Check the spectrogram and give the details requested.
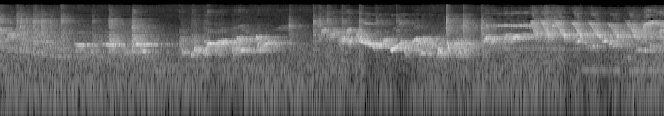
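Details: Competition singing by a mini White-rumped shama with a very long tail: long rich warbling phrases, swooping whistles and fast high trills, with brief pauses between them.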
